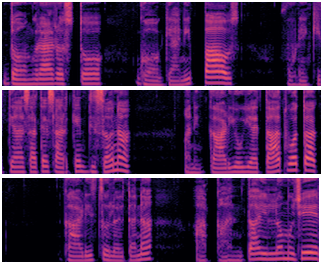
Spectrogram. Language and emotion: Goan Konkani, fearful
